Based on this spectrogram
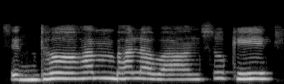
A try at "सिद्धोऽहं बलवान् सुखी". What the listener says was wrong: బాకు ఒత్తులేదప్ప బలవాన్ అంతే భా లేదు సిద్ధోహం బలవాన్ సుఖీ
